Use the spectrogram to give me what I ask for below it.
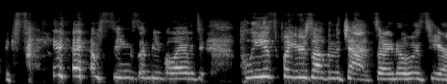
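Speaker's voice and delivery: high, delighted welcome breaking out; excited. Real, not acted. Host spotting old congregants joining the call, excited. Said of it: "I'm so excited to see you".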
